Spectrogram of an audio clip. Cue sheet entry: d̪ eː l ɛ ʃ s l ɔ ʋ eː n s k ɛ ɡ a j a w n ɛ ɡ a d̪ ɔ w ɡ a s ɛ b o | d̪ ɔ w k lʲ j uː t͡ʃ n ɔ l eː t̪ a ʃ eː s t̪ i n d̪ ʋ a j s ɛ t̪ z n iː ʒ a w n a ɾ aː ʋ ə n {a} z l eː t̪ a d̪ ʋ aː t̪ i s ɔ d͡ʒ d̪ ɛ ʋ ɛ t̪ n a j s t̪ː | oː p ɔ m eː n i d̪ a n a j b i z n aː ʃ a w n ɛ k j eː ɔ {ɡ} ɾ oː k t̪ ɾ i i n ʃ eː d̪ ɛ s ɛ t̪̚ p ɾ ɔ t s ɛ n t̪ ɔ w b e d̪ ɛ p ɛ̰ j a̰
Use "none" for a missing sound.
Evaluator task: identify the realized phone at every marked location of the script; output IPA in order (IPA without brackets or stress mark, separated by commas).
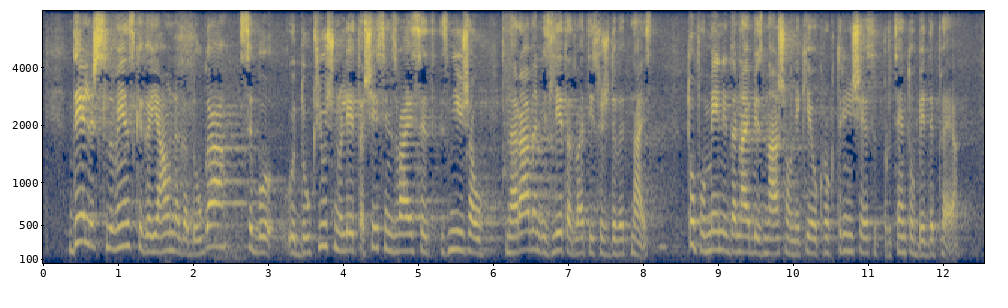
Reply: i, k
